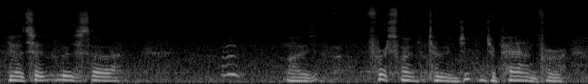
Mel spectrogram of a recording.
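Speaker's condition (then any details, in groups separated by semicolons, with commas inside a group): Parkinson's disease; affects whole body; about 17 years, diagnosed 10-12 years ago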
